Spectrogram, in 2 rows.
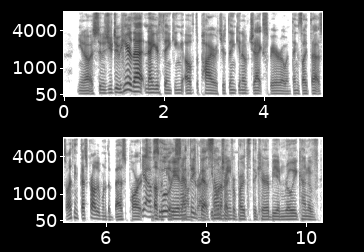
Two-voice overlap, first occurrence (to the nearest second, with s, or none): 7 s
